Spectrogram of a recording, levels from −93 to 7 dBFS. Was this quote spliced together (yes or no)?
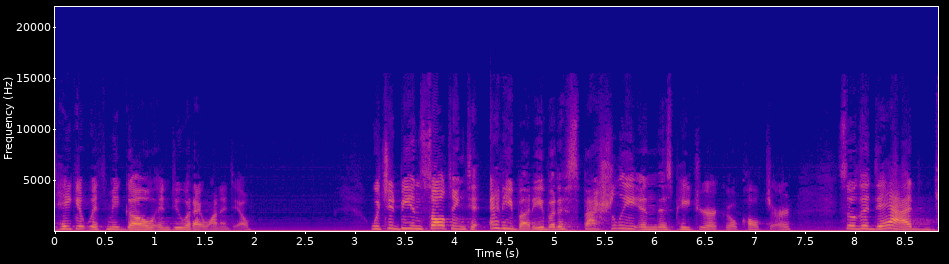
no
